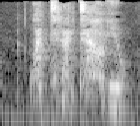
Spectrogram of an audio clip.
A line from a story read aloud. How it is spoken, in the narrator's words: Amal whispered to his mother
